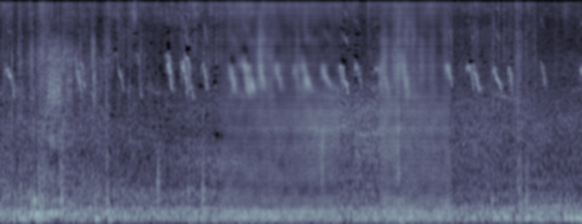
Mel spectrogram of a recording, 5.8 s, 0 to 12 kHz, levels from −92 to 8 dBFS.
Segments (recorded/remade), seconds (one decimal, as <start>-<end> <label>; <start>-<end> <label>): 0.0-2.2 recorded; 2.2-3.4 remade; 3.4-3.8 recorded; 3.8-4.5 remade; 4.5-5.8 recorded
